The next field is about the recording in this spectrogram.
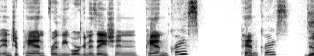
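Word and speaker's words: Pancrase: Japan for the organization Pancras pin Christ butchered a lot of people say pancreas you know the thing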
